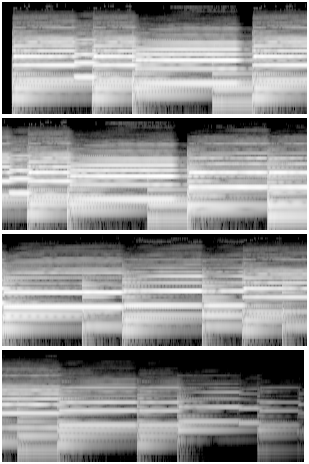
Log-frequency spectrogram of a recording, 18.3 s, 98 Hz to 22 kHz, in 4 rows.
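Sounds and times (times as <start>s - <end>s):
oboe melody: 0.2s - 17.7s.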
